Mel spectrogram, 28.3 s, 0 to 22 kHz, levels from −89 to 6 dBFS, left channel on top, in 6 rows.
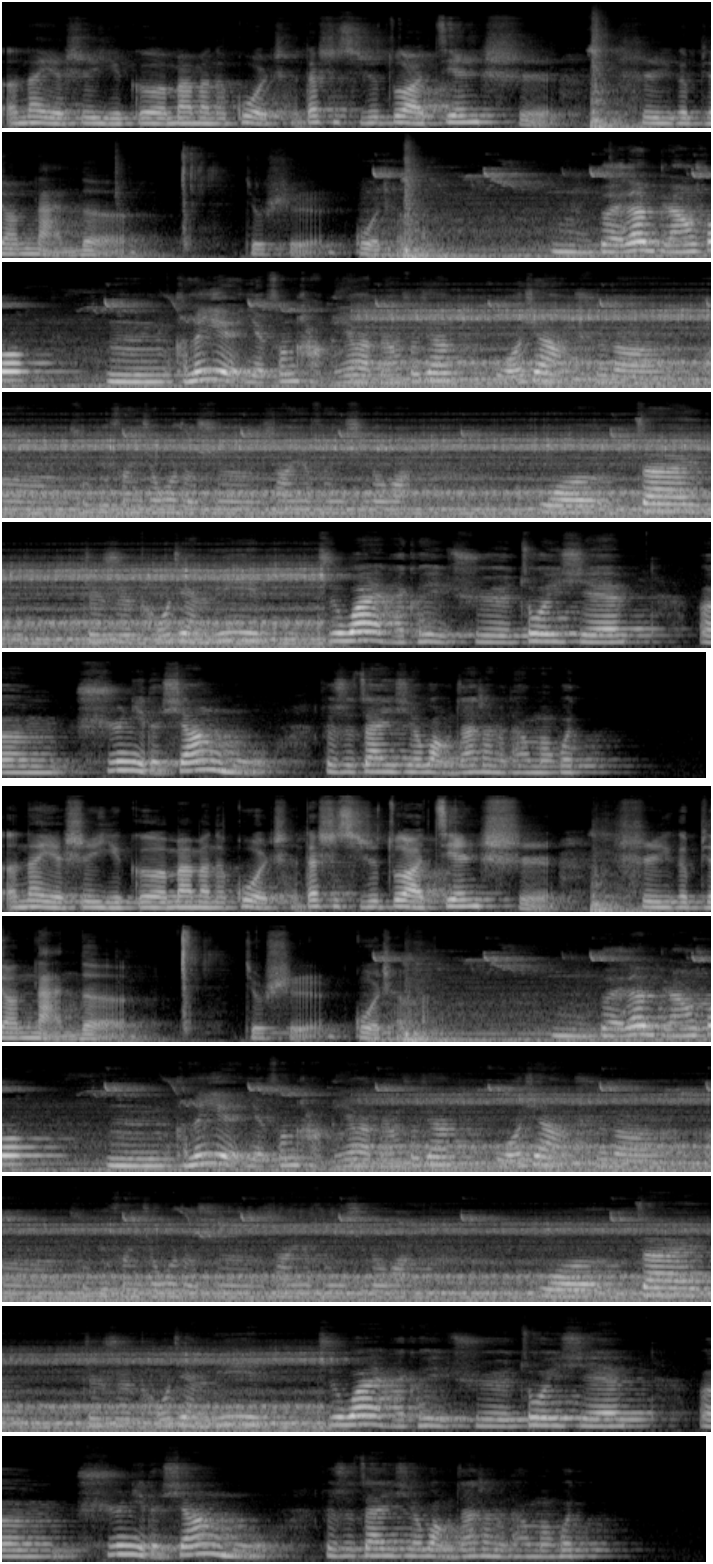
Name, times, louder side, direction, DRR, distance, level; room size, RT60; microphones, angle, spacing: voice 1, 0.0-5.6 5.9-6.0 6.4-7.6, right 3 dB, 60° right, 1.9 m, -29 dB
Door, 3.7-4.9 5.5-6.0 7.4-9.3, left 1 dB, 85° left, 3.7 m, -38 dB
sound 1, 7.1-18.5, equal, 5° left, 5.8 m, -40 dB
voice 2, 8.4-9.6 10.2-17.4 17.7-18.9 19.5-20.7 21.0-23.1 23.6-25.4 25.8-27.5, left 2 dB, 30° left, 2.7 m, -26 dB
sound 2, 11.8-21.1, left 3 dB, 60° left, 2.7 m, -31 dB
29.5 x 24.0 x 7.4 m
head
